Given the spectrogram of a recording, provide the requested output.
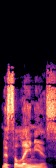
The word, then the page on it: miscellaneous: American English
